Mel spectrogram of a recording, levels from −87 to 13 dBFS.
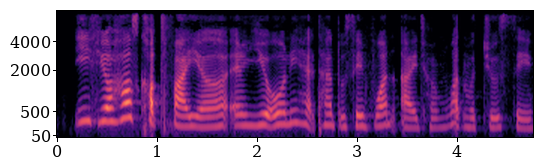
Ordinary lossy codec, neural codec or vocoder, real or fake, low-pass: none; codec, 24 kHz, 0.9 kbps, WavTokenizer, medium speech release version 2; fake; 7.2 kHz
